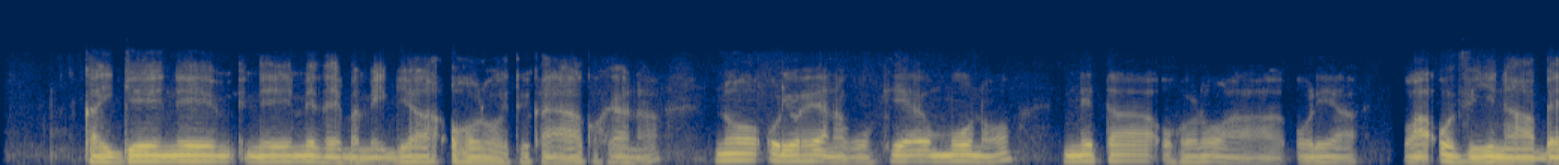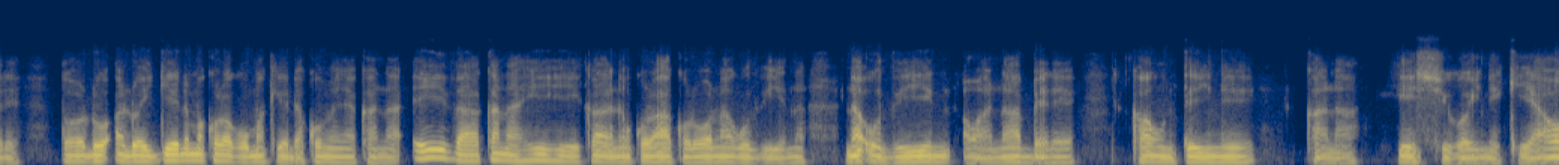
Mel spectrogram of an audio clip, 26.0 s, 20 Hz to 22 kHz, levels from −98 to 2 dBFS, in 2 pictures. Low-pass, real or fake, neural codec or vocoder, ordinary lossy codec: 7.2 kHz; fake; codec, 16 kHz, 16 kbps, FunCodec, trained on Chinese and English, 50 frames a second; Opus, 16 kbps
